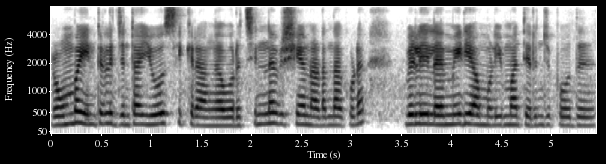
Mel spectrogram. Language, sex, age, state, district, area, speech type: Tamil, female, 45-60, Tamil Nadu, Cuddalore, rural, spontaneous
